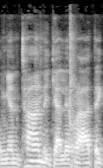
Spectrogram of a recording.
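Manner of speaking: normal talking voice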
